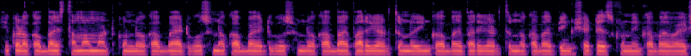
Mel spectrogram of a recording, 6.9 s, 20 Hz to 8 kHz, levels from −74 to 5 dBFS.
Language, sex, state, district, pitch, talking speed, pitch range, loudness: Telugu, male, Telangana, Nalgonda, 110 Hz, 245 wpm, 105-110 Hz, -25 LUFS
